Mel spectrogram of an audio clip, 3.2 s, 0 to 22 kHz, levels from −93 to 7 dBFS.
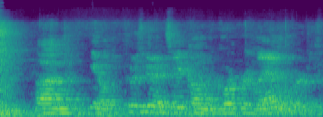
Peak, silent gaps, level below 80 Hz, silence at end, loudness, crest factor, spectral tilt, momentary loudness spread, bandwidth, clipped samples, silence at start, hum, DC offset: -4 dBFS; none; -38 dBFS; 0 s; -19 LUFS; 14 dB; -4.5 dB/octave; 6 LU; 12.5 kHz; under 0.1%; 0 s; none; under 0.1%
